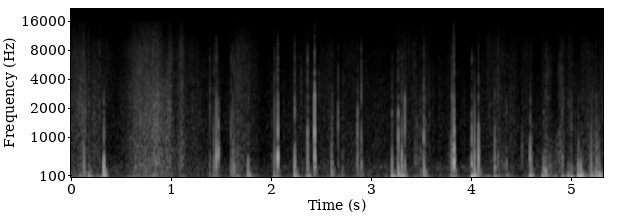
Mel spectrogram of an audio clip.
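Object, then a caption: Silicone microphone ears tapped with wooden picks. Thin wooden picks held in both hands tap and scratch the soft silicone ears of a binaural microphone in climbing motions. The result is a close, irregular run of dull, low thumps mixed with soft scratchy rustling, each tap dying away quickly.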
